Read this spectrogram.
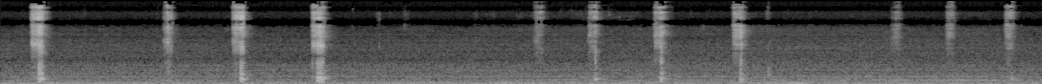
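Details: A cat gives about a dozen short, sharp coughs at irregular intervals in a quiet room; this is a cat cough.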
